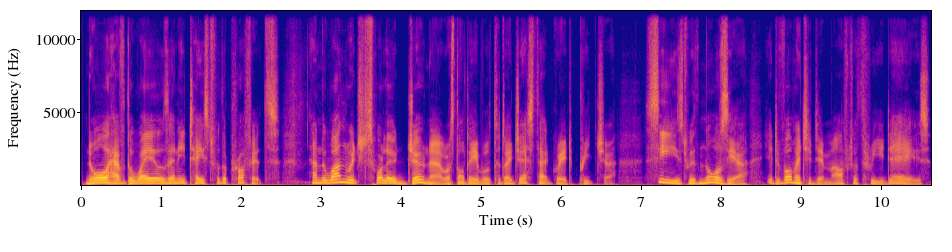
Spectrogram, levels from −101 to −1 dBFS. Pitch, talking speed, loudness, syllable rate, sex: 135 Hz, 180 wpm, -18 LUFS, 5.0 syllables/s, male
